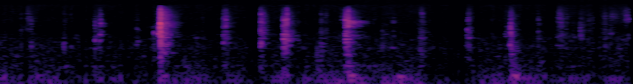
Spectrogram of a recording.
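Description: Trading cards flick and slide against each other.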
